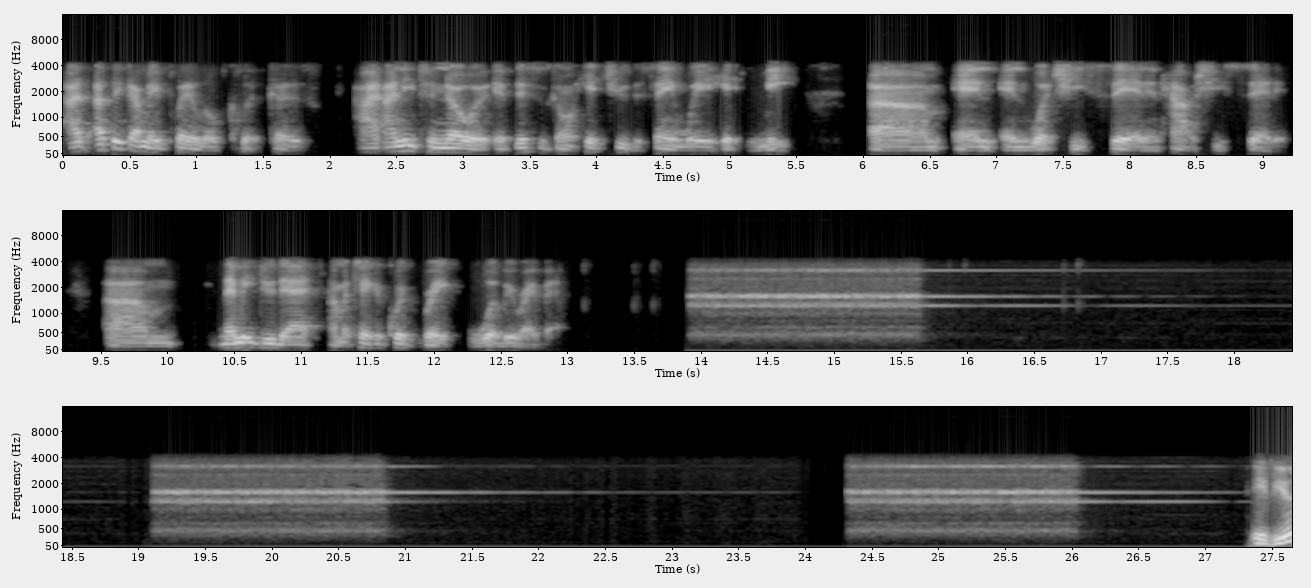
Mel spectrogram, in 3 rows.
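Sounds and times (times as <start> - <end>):
speech: 0.0 - 13.0, 27.4 - 27.6
old-style telephone bell ringing: 13.9 - 27.3.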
